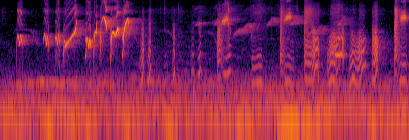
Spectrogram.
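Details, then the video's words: Mantenan gunung, a bushchat, in a recording used to teach caged birds to sing: a varied, jumbled warble of high whistled and twittering notes, loudest at first, then softer scattered chirps with some clicking. "Terapi Suara Mantenan Gunung Agar Cepat Gacor"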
